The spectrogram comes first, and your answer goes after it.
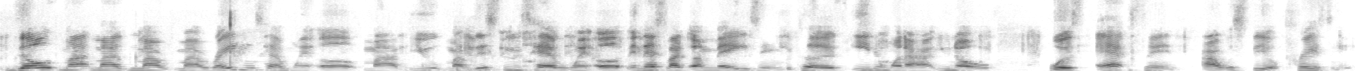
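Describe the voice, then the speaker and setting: Woman in her 20s, podcast host, lower register, loose playful chat. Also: fairly even intonation, normal speed, a little mellow. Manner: playful, chatty, lots of fillers and laughs. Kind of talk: casual chat.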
